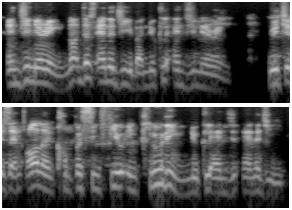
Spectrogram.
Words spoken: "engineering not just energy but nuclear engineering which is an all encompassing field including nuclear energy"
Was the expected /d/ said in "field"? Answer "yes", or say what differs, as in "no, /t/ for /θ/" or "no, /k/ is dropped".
no, /d/ is dropped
